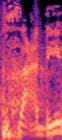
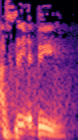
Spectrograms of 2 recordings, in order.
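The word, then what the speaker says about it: السعدي: Nah, bisa dibaca Assa'di, bisa dibaca Ass'di ya. Tapi orang kota Unaisah itu bacanya Ass'di. Penduduk di situ bacanya asi'di.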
